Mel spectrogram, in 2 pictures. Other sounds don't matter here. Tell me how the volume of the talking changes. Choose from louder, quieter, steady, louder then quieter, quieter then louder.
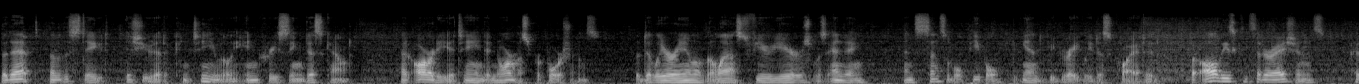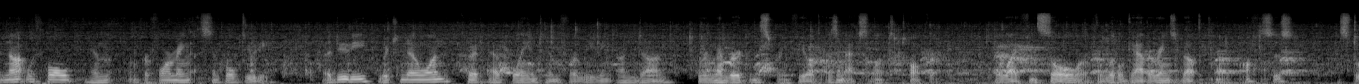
steady.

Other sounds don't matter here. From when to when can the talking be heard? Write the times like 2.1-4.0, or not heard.
0.0-27.1.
